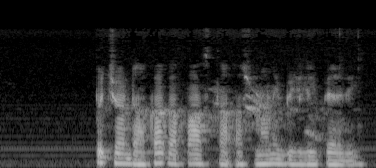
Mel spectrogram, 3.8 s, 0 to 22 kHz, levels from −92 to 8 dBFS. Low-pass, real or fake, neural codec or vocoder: 10.8 kHz; real; none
